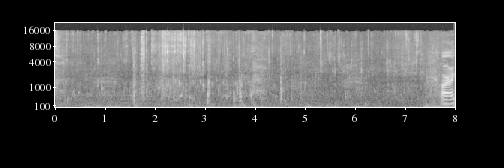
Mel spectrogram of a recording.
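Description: Wind buffeting the microphone in a low rumble, with choppy water lapping against a kayak hull and scattered small knocks.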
